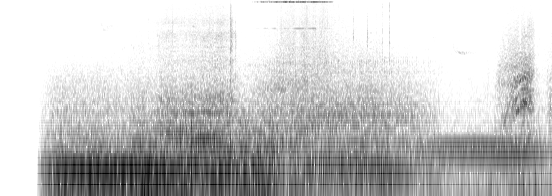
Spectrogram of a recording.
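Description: Car driving on a dirt forest track, heard from inside the cabin: steady engine and road noise that starts suddenly about half a second in. Its low hum shifts in pitch a little past halfway, and a brief rising sound comes just before the end.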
